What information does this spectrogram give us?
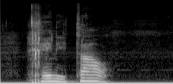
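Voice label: "genitaal", Dutch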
